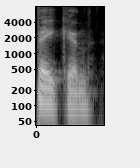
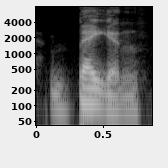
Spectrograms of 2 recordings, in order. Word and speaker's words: Begin: Not bacon, Begin, spelled like begin.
